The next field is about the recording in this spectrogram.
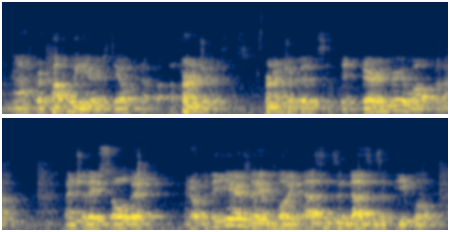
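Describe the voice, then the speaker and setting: A man's voice: on the low side, recorded from a distance, slight background noise. A man in his thirties giving a casual, joking keynote talk to a live audience, telling his story in a large conference hall. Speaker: keynote speaker. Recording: very echoey hall, heard from afar.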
